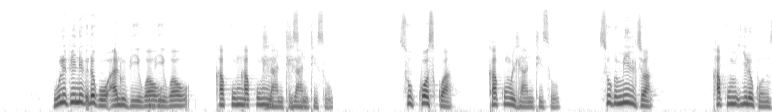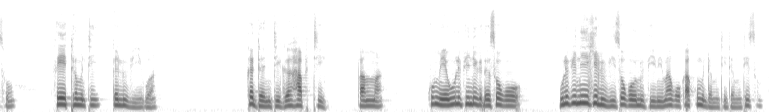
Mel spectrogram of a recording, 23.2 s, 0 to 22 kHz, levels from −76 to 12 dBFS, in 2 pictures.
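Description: From 2.24 s to 5.0 s the speech is heard twice. A second full-band copy runs about 0.4 s behind the original at roughly the same level. This is a doubled audio track. The copy has no decay and no room colour. It starts and stops abruptly at those times. The likely cause is the same signal being captured again through a slower path and mixed back in.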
